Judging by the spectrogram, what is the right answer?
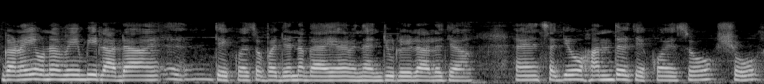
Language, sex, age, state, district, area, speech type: Sindhi, female, 60+, Maharashtra, Mumbai Suburban, urban, spontaneous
